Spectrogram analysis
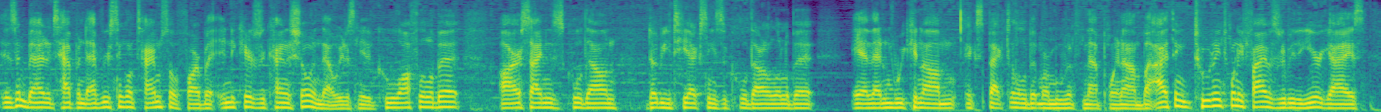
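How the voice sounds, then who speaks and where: A man hosting a casual livestream about chart analysis, talking in a relaxed, chatty way with many fillers, his voice raspy from a cold. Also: medium pitch. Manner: relaxed, chatty, filler-heavy talk to viewers. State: raspy, getting over a cold. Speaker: crypto chart livestream host. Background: faint music.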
